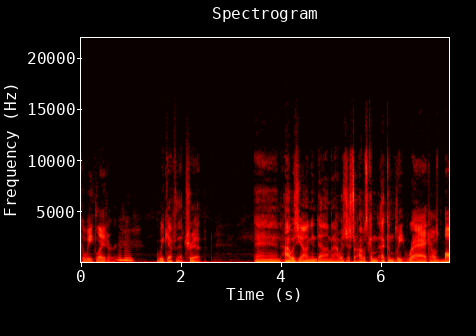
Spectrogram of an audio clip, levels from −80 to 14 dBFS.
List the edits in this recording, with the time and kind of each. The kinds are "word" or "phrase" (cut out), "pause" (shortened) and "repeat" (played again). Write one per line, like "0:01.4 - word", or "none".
none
